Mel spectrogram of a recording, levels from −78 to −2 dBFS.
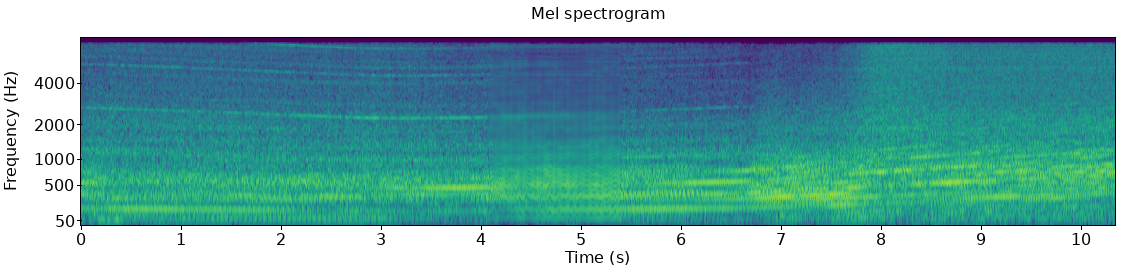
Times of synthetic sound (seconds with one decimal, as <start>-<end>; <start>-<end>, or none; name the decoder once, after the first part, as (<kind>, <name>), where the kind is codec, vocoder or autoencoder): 4.1-5.4 (vocoder, Vocos)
